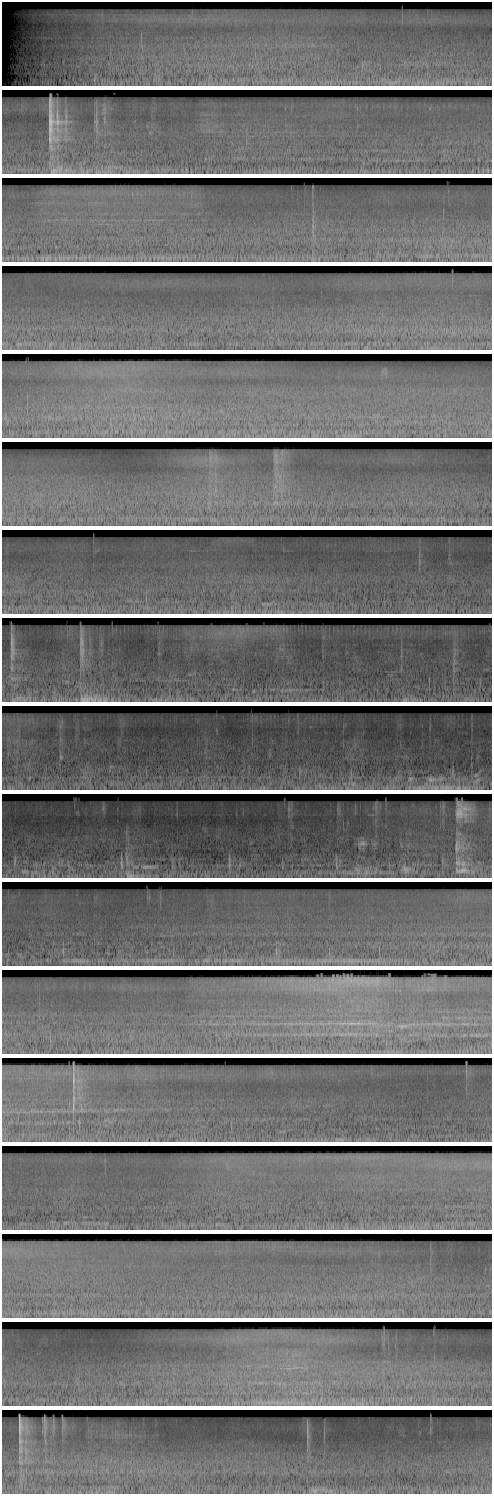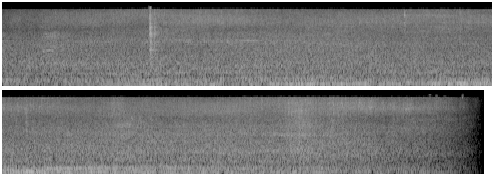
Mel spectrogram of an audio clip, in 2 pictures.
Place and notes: Hase, Kamakura-shi, Kanagawa-ken, Japonia - Kamakura Crossing
Street crossing in front of the Hesadera in Kamakura.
